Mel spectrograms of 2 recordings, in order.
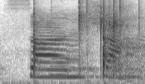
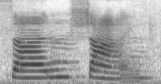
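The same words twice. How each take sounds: First: SUN, SHINE: two loud, slow beats with a gap; clapped-out syllables. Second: SUN and SHINE stretched as two separate word parts; syllable demonstration. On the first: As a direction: punch each part of "sunshine" on a clap. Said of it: "Another way we can do it is by clapping it out". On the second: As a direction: draw out "sunshine", one jaw drop per syllable. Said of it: "every time your jaw moves down, that counts as one syllable". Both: Shown as a demonstration.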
